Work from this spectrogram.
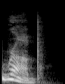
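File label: "rub off", British English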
